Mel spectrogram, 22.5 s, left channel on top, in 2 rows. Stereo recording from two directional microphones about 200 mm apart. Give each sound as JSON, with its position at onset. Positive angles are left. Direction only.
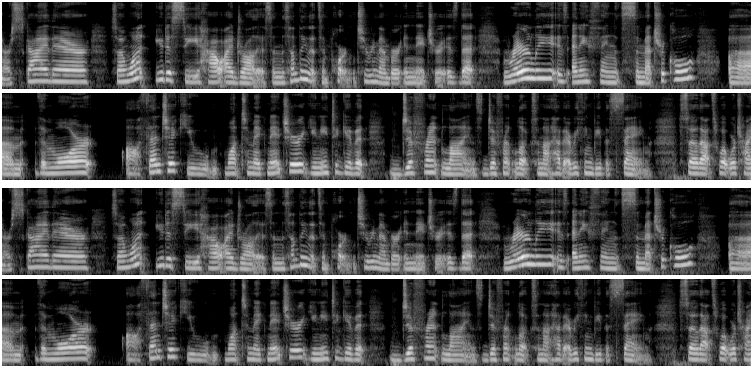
{"t": 0.0, "sound": "speech", "side_deg": 25}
